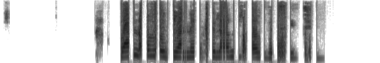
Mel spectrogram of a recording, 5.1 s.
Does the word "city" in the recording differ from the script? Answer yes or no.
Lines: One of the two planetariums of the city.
no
